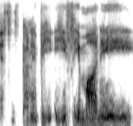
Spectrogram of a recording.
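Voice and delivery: hushed, very quiet whisper. Playing a character at a blackjack table, whispering to a companion. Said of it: "I whisper to Damon".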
